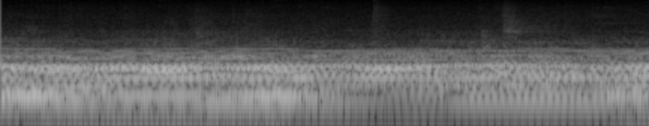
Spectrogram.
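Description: Organ and tuba holding a loud, sustained low chord of long steady notes, the upper voices shifting about two seconds in, with no drums.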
